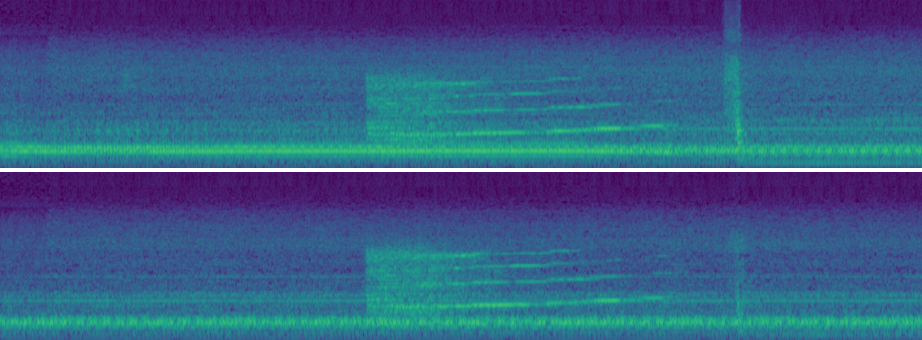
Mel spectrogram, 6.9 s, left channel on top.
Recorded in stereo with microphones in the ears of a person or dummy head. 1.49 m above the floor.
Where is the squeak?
5° right (ahead or behind), 0.9 m.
